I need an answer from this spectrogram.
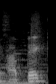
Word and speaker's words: APEC: last week we had the APEC, is how we pronounce it here, APEC, which is like a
